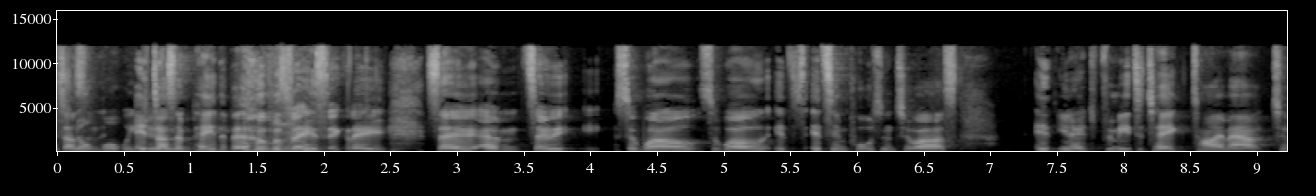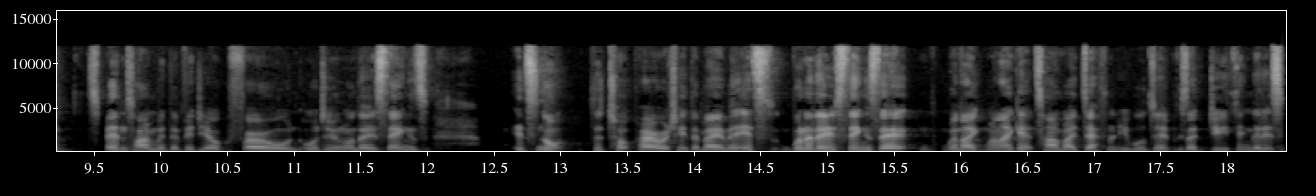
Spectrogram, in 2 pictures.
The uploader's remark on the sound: In our first ever show recorded in front of a live audience. Recorded at the Roca London Gallery in Chelsea Harbour.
